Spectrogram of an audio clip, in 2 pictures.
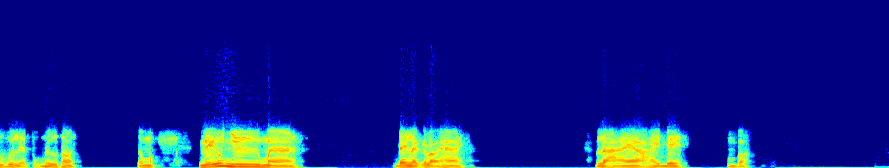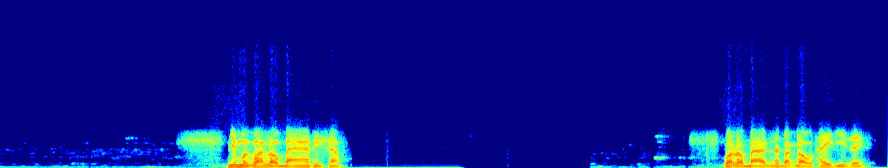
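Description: A man lectures calmly over an online call, in short phrases with pauses.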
